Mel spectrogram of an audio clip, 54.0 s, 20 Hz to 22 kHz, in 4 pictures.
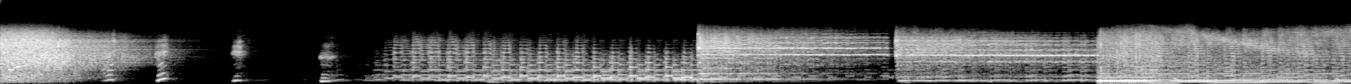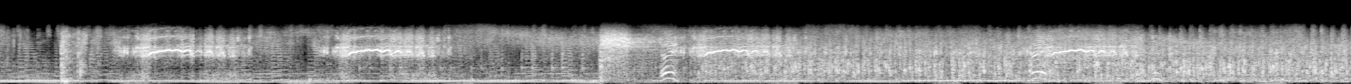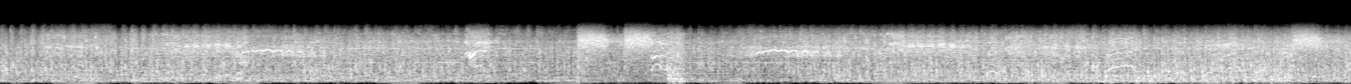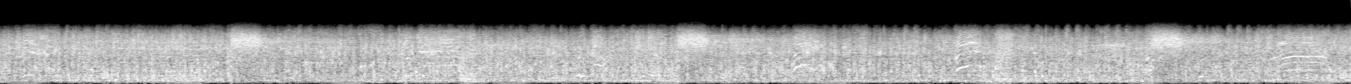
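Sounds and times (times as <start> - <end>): horses hooves galloping: 11.5 - 54.0
horses neighing: 14.6 - 18.6, 20.0 - 26.2, 27.3 - 32.8, 33.5 - 41.5.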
